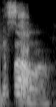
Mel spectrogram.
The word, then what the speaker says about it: Yeboah: I'm pretty sure I think it's pronounced Yeboah. That's what I've been saying. Okay, Yeboah.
